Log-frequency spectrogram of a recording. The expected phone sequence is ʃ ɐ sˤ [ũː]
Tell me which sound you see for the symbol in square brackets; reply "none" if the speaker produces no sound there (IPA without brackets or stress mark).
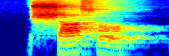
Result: ũ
